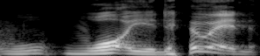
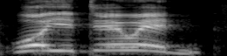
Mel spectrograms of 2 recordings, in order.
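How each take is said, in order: First: Incredulous question broken by a laugh; laughing disbelief. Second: Much higher, squeaky disbelieving repeat; mock baffled squeal. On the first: Retold or imitated. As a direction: ask it while laughing. Baffled quote, first take. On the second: Baffled quote, second take.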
